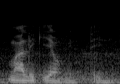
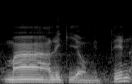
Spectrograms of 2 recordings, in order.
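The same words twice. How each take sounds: First: The first vowel of Maliki is short. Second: The first vowel of Maliki is long. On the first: "ada yang pendek" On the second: "Ada yang panjang"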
